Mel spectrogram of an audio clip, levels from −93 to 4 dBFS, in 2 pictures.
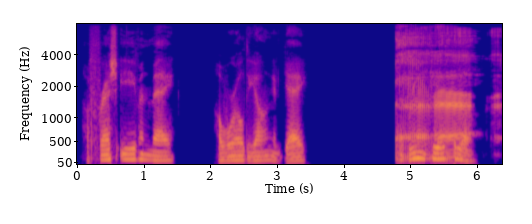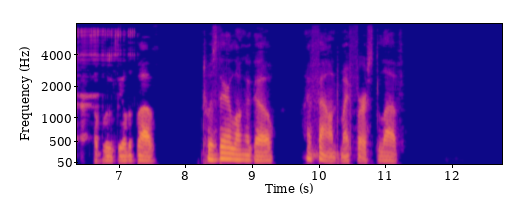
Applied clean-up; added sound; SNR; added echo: classical method Wiener filter.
